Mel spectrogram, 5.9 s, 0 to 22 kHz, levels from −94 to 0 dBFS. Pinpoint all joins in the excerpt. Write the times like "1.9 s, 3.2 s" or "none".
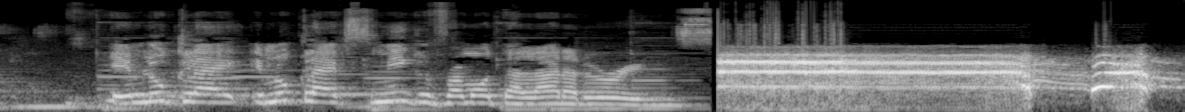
3.4 s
